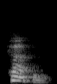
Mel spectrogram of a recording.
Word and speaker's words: Coppin: Is that how you pronounce his name, sir? Coppin State. Coppin.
